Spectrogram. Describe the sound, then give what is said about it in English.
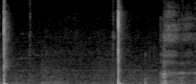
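A person makes a few slow, sharp clicks to imitate a female cicada's slow clicking. The widely spaced clicks stand alone against quiet background noise. “The female cicadas just click really slowly”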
